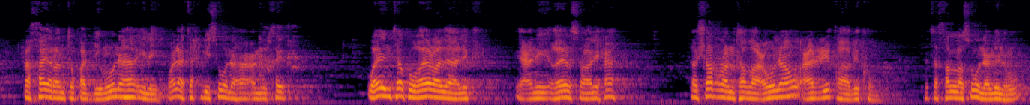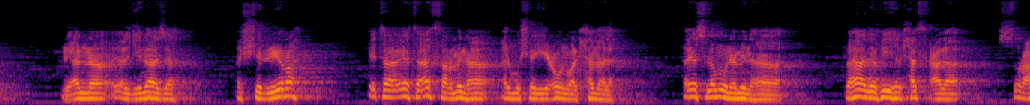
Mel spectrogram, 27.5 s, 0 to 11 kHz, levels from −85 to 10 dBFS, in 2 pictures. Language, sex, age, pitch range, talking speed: Arabic, male, 50-69, 135-155 Hz, 75 wpm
